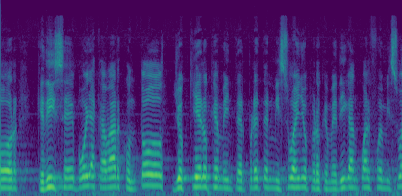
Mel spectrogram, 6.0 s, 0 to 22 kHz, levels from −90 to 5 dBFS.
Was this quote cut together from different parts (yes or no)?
yes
